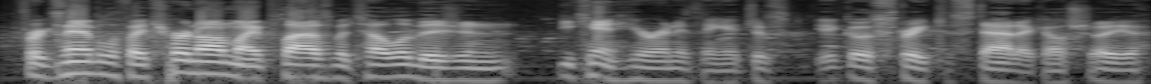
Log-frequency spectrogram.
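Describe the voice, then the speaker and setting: A man's voice: mid-range voice, fairly even intonation, fast, sharp tone, low-quality recording. A man presenting a casual hobby tutorial in a conversational, enthusiastic way.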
